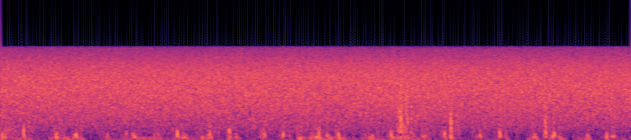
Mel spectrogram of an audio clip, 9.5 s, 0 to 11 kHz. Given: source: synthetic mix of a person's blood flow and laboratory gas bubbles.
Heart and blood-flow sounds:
Doppler ultrasound of blood flow; precordium
no bubbles
From the record:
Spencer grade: 0 (complete lack of bubble signals)

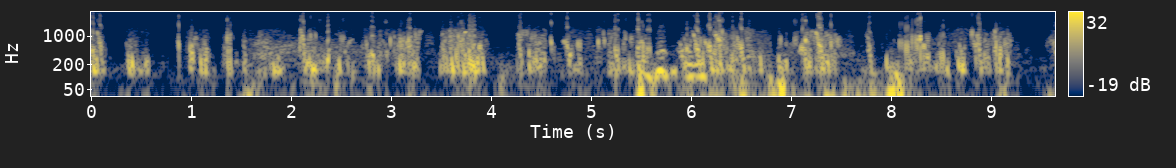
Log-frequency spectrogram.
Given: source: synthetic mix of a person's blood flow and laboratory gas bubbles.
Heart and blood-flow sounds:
Doppler ultrasound of blood flow; subclavian vein
0.00-0.16 s: bubbles
0.34-0.59 s: bubbles
0.83-0.92 s: bubbles
0.95-1.23 s: bubbles
1.30-1.48 s: bubbles
1.50-1.57 s: bubbles
1.65-1.94 s: bubbles
2.08-2.62 s: bubbles
2.69-3.33 s: bubbles
3.47-3.97 s: bubbles
4.24-4.64 s: bubbles
4.69-4.93 s: bubbles
5.03-5.62 s: bubbles
5.85-6.80 s: bubbles
6.84-7.53 s: bubbles
7.73-7.83 s: bubbles
7.92-8.58 s: bubbles
8.62-9.22 s: bubbles
9.54-9.65 s: bubbles
From the record:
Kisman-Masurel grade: 343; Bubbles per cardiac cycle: rolling drumbeat, 9 or more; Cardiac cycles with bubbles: 100%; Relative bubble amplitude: loud (0.450 to 0.775); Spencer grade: 3 (all of the cardiac periods contain showers or single bubble signals, but not dominating or overriding the cardiac motion signals); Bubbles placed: anywhere in the cardiac cycle

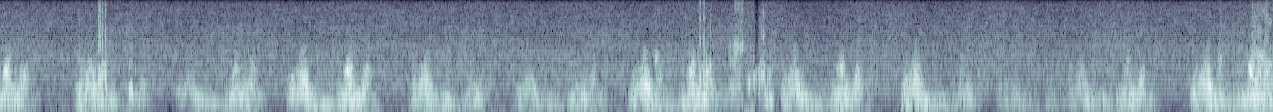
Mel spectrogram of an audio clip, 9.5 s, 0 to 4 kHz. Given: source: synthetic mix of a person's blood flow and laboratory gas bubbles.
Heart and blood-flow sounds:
Doppler ultrasound of blood flow; precordium
0.56-0.84 s: bubbles
0.94-1.03 s: bubbles
4.90-4.98 s: bubbles
5.19-5.37 s: bubbles
5.45-5.82 s: bubbles
9.12-9.19 s: bubbles
9.27-9.55 s: bubbles
From the record:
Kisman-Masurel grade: 222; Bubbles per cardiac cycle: several, 3 to 8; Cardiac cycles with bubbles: 10 to 50%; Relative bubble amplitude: moderate (0.250 to 0.450); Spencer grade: 2 (many but less than half of the cardiac periods contain bubble signals, singularly or in groups); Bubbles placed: only in the low amplitude regions of the cardiac cycle

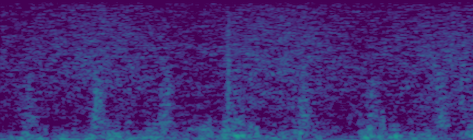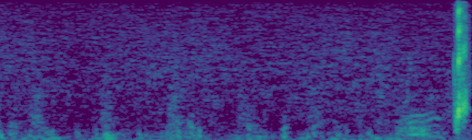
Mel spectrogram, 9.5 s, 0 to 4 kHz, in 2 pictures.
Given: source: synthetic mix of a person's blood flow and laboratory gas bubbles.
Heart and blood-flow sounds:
Doppler ultrasound of blood flow; subclavian vein
9.27-9.43 s: bubbles
From the record:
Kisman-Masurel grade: 113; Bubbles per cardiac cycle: 1 to 2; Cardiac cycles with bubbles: 1 to 10%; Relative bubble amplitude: loud (0.450 to 0.775); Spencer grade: 1 (occasional bubble signal discernible with the cardiac motion signal, with majority of cardiac periods free of bubbles); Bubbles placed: anywhere in the cardiac cycle

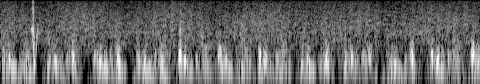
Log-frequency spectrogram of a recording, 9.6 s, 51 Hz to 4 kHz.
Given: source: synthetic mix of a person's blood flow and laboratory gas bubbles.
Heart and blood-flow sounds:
Doppler ultrasound of blood flow; precordium
0.60-0.76 s: bubbles
From the record:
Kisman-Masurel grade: 112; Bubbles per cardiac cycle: 1 to 2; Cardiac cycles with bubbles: 1 to 10%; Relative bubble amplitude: moderate (0.250 to 0.450); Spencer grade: 1 (occasional bubble signal discernible with the cardiac motion signal, with majority of cardiac periods free of bubbles); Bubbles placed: anywhere in the cardiac cycle

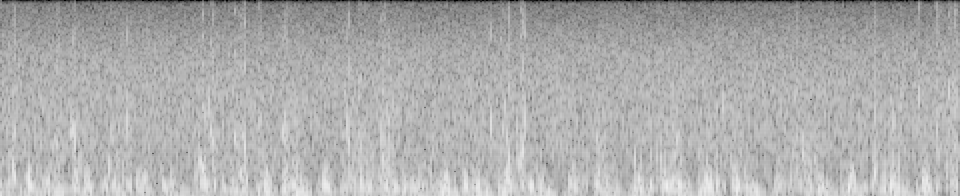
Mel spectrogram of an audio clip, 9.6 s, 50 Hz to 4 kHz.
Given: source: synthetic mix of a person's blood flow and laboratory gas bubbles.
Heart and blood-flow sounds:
Doppler ultrasound of blood flow; precordium
0.05-0.19 s: bubbles
0.27-0.89 s: bubbles
1.05-1.49 s: bubbles
1.90-2.21 s: bubbles
2.29-2.47 s: bubbles
2.53-2.65 s: bubbles
2.79-3.06 s: bubbles
3.41-4.04 s: bubbles
4.15-4.37 s: bubbles
4.42-4.52 s: bubbles
4.81-5.28 s: bubbles
5.69-5.89 s: bubbles
5.93-6.11 s: bubbles
6.32-6.86 s: bubbles
6.96-7.43 s: bubbles
7.74-8.27 s: bubbles
8.60-9.04 s: bubbles
9.15-9.60 s: bubbles
From the record:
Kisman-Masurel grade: 242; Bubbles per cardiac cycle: several, 3 to 8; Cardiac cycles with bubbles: 100%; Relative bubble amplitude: moderate (0.250 to 0.450); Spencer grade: 3 (all of the cardiac periods contain showers or single bubble signals, but not dominating or overriding the cardiac motion signals); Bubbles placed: anywhere in the cardiac cycle

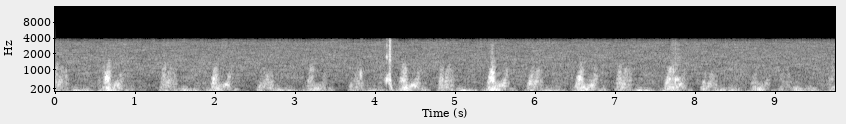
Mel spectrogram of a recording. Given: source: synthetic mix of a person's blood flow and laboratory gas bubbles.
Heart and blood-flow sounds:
Doppler ultrasound of blood flow; precordium
3.80-3.85 s: bubbles
4.11-4.26 s: bubbles
7.70-7.83 s: bubbles
From the record:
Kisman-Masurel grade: 122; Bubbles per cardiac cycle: 1 to 2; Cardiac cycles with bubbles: 10 to 50%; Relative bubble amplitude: moderate (0.250 to 0.450); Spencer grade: 2 (many but less than half of the cardiac periods contain bubble signals, singularly or in groups); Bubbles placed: only in the low amplitude regions of the cardiac cycle

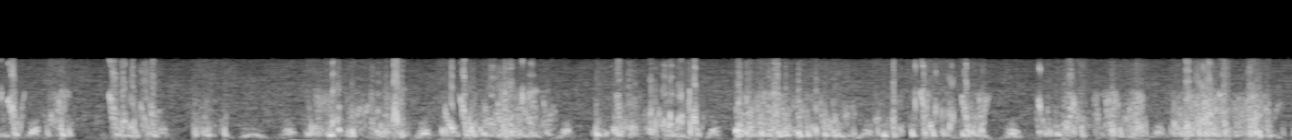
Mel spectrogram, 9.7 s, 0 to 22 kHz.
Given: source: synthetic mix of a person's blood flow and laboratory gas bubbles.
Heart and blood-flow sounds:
Doppler ultrasound of blood flow; precordium
0.00-0.23 s: bubbles
0.35-0.61 s: bubbles
0.83-1.26 s: bubbles
1.46-1.77 s: bubbles
2.31-3.13 s: bubbles
3.31-4.21 s: bubbles
4.48-5.32 s: bubbles
5.53-6.46 s: bubbles
6.57-7.47 s: bubbles
7.79-8.67 s: bubbles
8.78-9.69 s: bubbles
From the record:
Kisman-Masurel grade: 444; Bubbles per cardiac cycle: continuous sound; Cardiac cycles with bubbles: 100%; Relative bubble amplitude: maximal (0.775 to 0.999); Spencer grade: 4 (maximum detectable bubble signal sounding continuously throughout systole and diastole of every cardiac period, and overriding the amplitude of the normal cardiac signals); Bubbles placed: only in the low amplitude regions of the cardiac cycle

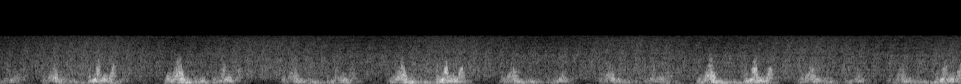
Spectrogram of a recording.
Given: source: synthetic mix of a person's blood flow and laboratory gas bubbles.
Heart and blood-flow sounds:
Doppler ultrasound of blood flow; precordium
no bubbles
From the record:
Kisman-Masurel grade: 000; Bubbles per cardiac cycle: 0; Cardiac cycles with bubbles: 0%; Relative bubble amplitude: no bubbles discernible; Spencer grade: 0 (complete lack of bubble signals)

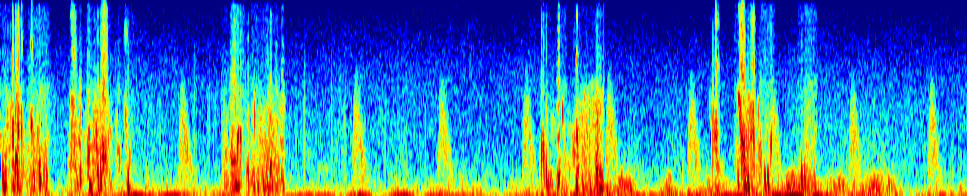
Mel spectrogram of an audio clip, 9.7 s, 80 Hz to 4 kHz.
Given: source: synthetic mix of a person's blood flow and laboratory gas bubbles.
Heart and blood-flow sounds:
Doppler ultrasound of blood flow; subclavian vein
0.00-0.50 s: bubbles
0.68-1.34 s: bubbles
2.21-2.85 s: bubbles
5.39-6.08 s: bubbles
7.08-7.24 s: bubbles
7.33-7.75 s: bubbles
7.97-8.17 s: bubbles
From the record:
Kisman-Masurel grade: 333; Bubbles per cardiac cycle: rolling drumbeat, 9 or more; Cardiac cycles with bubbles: 50 to 99%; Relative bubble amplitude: loud (0.450 to 0.775); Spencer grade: 3 (all of the cardiac periods contain showers or single bubble signals, but not dominating or overriding the cardiac motion signals); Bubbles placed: anywhere in the cardiac cycle

